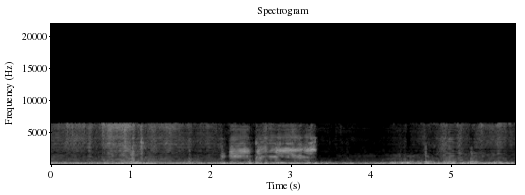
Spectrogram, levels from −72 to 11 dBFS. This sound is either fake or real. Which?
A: fake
